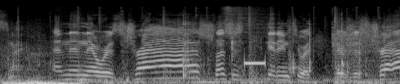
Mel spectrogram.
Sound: beep

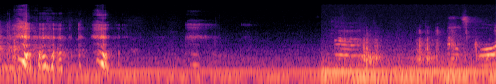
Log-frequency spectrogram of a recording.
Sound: laughter

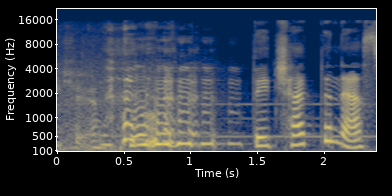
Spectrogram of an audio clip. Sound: laughing

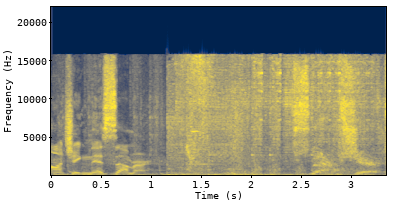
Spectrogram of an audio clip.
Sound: logo clanking

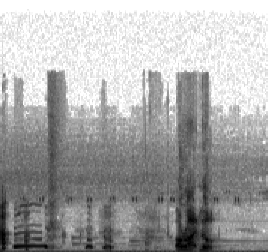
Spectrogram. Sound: all laughing

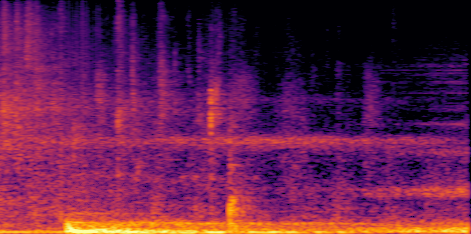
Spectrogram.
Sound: rustling noise; scary music

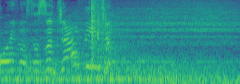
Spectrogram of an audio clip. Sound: loud slapping; tense music

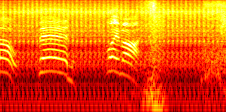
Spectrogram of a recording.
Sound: gunfire; flaming sounds; fireball sounds; whooshing sounds

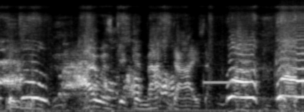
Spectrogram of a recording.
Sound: beep

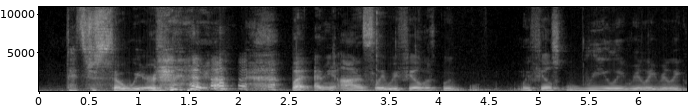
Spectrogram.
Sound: laughter

